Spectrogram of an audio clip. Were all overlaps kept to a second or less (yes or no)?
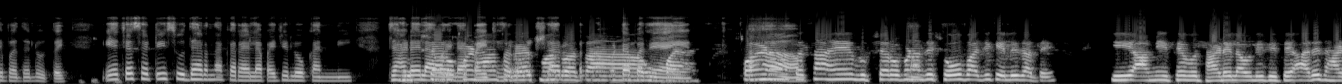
no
